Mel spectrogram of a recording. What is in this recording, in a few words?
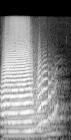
SECT BRASS FX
